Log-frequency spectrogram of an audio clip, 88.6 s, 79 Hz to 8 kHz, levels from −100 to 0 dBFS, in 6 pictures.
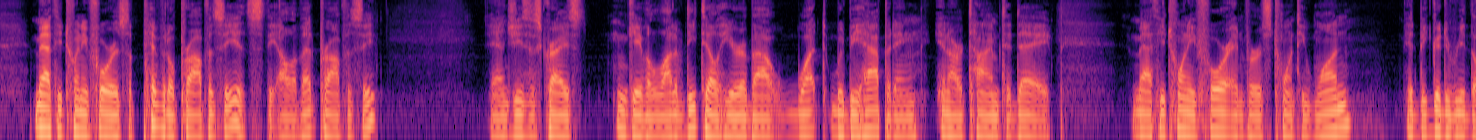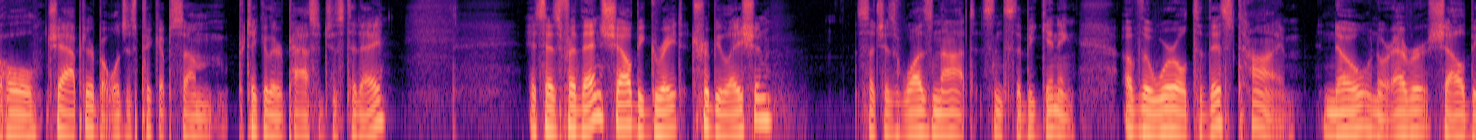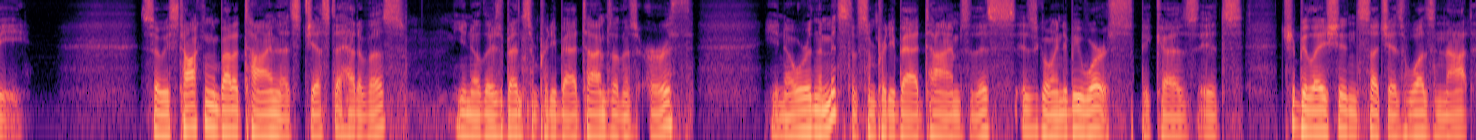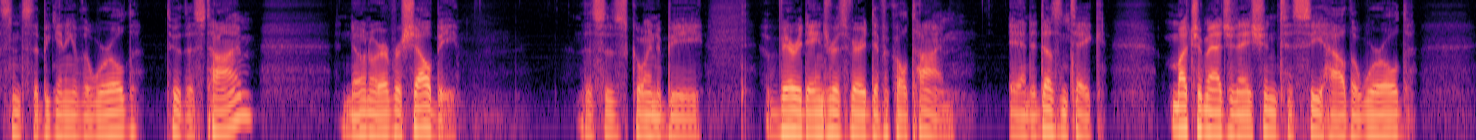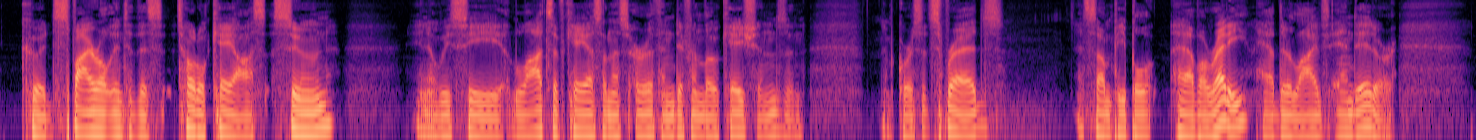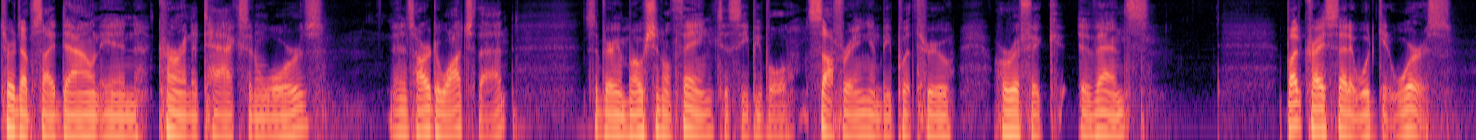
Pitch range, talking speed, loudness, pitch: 90-110 Hz, 155 wpm, -26 LUFS, 100 Hz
